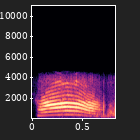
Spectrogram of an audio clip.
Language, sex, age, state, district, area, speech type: Maithili, female, 18-30, Bihar, Madhubani, rural, conversation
